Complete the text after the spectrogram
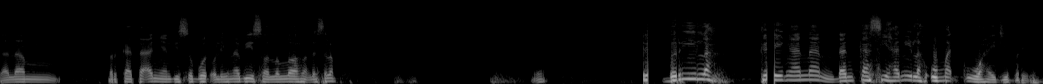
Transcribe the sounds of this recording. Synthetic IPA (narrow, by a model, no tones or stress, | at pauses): dalam | pərkat̪aʔanjaŋdisəbʊt̪olɛhnabisɔlalːaɦualewasalam | ja̰ | bəɾilah | kəiŋanandankasiɦanilaɦumat̪̚kuwaɦajd͡ʒibɾɪ̰l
